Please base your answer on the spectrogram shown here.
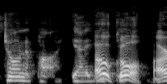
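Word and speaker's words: Tonopah: want to forget you you did pronounce tone up correctly when it is tonipah yeah oh cool all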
